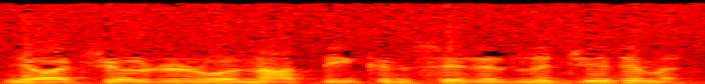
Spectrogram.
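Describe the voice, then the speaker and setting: A man's voice: mid-range voice, a little fast, faint music behind, lightly acted. Casting: man as stiff court official for radio drama, pedantic and formal, mid-range, humming lo-fi sound. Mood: officious. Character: stiff, pedantic male imperial chamberlain. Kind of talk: 1970s radio drama acting. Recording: tinny, noisy old radio recording.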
